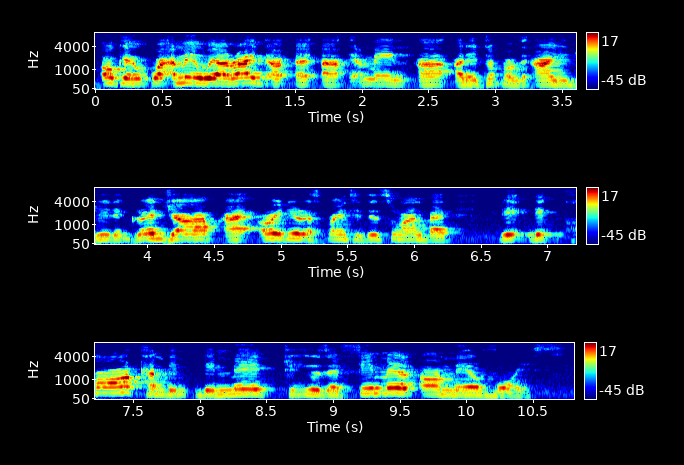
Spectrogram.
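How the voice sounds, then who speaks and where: Bright sharp-sounding moderator handing off speakers, dull call audio. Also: medium pitch. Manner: brisk, many fillers. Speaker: webinar moderator. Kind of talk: moderating an online session. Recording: muffled video-call audio.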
